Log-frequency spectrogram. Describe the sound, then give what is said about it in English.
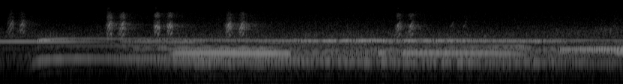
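A chorus of wolves howls together at night, answering a wolf biologist's imitation howl, several long, drawn-out voices overlapping and sliding in pitch. Faint insect chirps pulse in the background. No one speaks. “I thought it was the wolf. They started howling right away.”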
